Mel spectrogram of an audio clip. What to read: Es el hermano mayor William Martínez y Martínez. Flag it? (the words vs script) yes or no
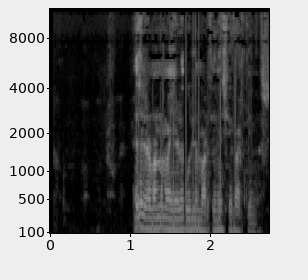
no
